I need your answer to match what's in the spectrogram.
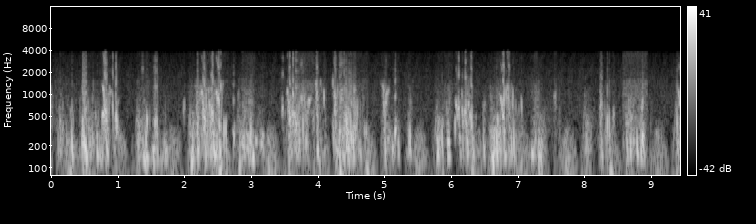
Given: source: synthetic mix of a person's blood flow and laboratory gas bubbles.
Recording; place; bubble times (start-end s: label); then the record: Doppler ultrasound of blood flow; precordium
0.00-0.39 s: bubbles
0.42-1.04 s: bubbles
1.27-1.77 s: bubbles
1.98-2.02 s: bubbles
2.05-2.67 s: bubbles
2.72-2.77 s: bubbles
2.85-3.21 s: bubbles
3.44-4.14 s: bubbles
4.21-4.77 s: bubbles
4.94-5.26 s: bubbles
5.33-5.45 s: bubbles
5.77-6.39 s: bubbles
6.47-7.10 s: bubbles
7.20-7.39 s: bubbles
7.54-7.61 s: bubbles
8.22-8.47 s: bubbles
8.57-8.95 s: bubbles
9.37-9.44 s: bubbles
From the record:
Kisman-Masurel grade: 243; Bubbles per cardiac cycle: several, 3 to 8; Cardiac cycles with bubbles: 100%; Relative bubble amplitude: loud (0.450 to 0.775); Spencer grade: 3 (all of the cardiac periods contain showers or single bubble signals, but not dominating or overriding the cardiac motion signals); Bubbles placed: anywhere in the cardiac cycle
